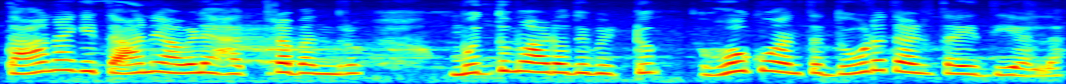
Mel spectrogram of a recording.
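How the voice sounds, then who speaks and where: A woman voicing a playful young wife who teases and coaxes her husband in a drawn-out, coy way. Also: high-pitched, a little hiss or hum, lightly acted. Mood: teasing. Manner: coaxing, drawn-out teasing.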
